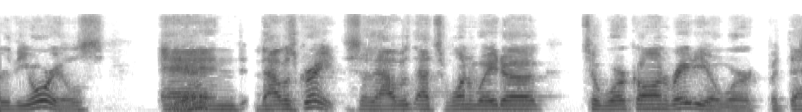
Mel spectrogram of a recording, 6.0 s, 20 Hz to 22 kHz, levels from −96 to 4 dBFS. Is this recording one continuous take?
yes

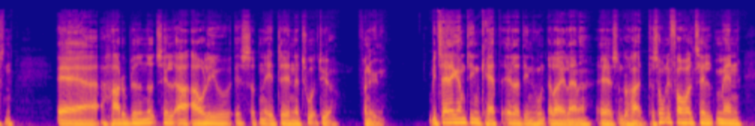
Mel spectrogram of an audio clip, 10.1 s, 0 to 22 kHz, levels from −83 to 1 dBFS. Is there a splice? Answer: no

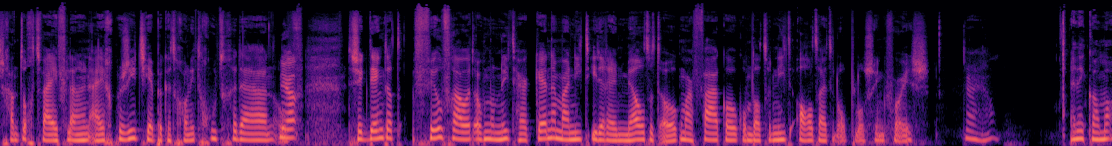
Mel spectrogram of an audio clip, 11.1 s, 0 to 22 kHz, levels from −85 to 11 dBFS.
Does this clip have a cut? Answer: no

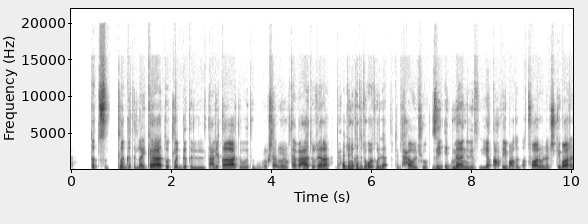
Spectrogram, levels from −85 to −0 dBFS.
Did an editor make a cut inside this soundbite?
yes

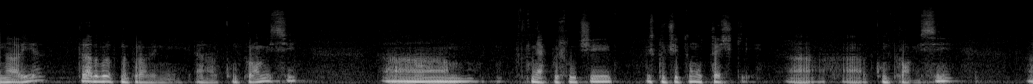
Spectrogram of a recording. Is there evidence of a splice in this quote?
no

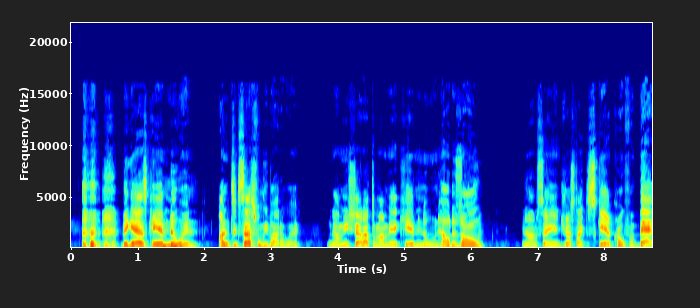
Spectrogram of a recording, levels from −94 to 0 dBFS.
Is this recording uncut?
yes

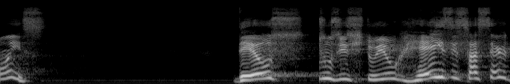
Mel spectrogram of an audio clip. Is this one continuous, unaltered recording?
no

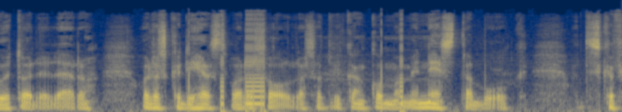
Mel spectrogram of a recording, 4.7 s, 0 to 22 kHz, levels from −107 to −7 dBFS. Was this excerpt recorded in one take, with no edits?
yes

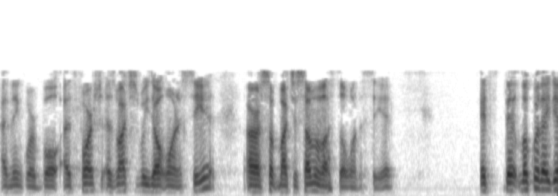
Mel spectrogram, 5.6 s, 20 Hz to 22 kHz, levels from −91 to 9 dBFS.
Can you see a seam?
no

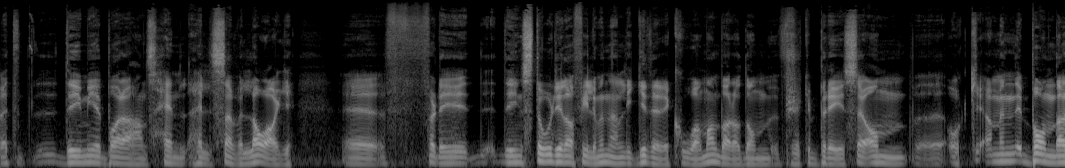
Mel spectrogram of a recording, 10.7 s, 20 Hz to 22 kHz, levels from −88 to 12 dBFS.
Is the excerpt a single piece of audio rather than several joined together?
yes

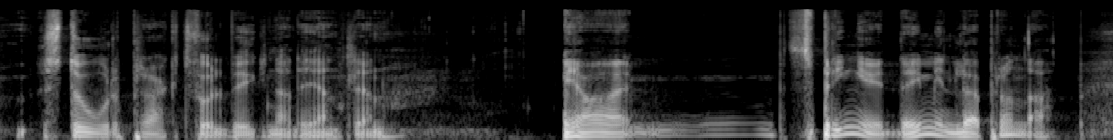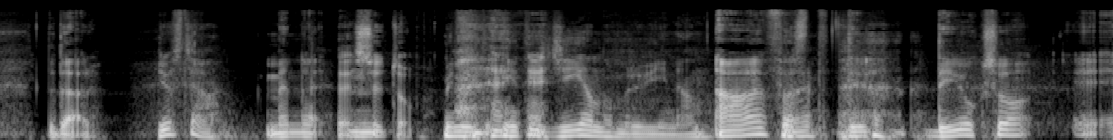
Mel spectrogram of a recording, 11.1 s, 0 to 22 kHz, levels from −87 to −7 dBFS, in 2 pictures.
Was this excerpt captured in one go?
yes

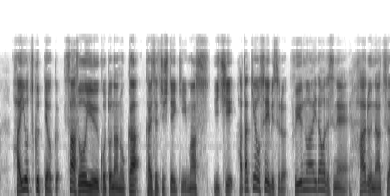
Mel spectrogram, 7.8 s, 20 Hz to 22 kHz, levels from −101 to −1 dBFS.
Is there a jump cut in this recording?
yes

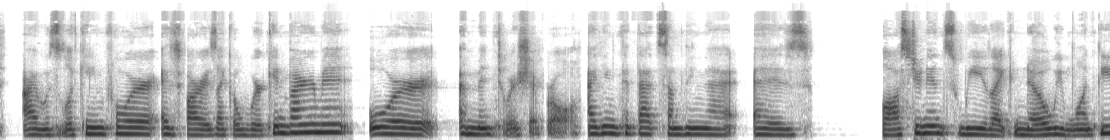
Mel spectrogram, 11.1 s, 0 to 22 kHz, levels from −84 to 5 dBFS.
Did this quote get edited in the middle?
yes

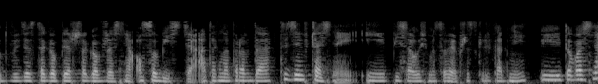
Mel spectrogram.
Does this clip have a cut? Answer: no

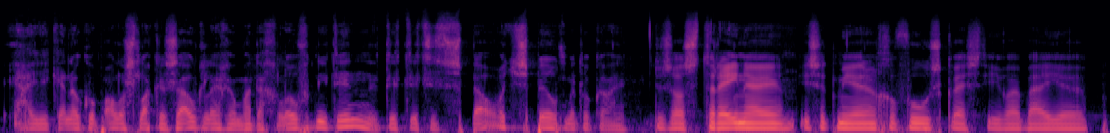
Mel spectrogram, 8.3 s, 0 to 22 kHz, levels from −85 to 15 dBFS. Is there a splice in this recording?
yes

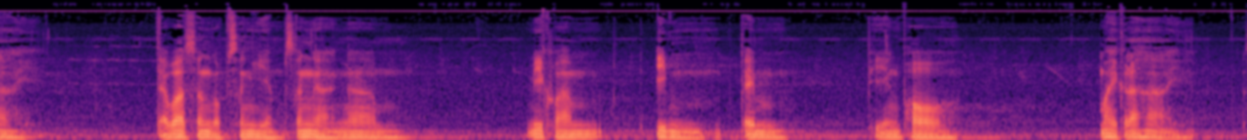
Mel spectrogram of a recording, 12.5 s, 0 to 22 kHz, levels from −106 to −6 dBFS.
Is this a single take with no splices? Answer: no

